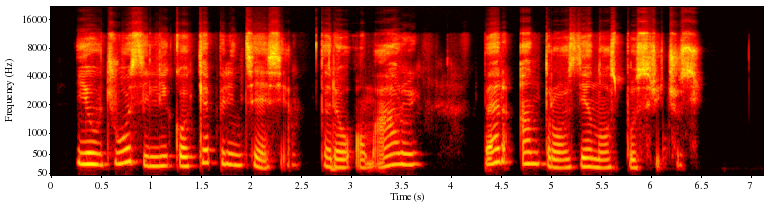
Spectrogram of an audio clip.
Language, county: Lithuanian, Vilnius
